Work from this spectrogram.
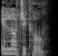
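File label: "illogical", British English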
